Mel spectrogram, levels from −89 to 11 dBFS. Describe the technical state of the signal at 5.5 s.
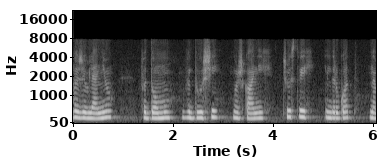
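4-bit ADPCM compression affects the speech at 5.5 s, as it does across the entire clip. Each sample is coded as a coarse 4-bit step away from a predicted value, with the step size adapting as the signal moves. The damage here is heavy. A gritty hiss rides on every loud syllable, and sharp onsets distort where the step cannot grow fast enough. Nothing is heard above 7.7 kHz, which fits a 64 kbps stream at 16 kHz sampling.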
